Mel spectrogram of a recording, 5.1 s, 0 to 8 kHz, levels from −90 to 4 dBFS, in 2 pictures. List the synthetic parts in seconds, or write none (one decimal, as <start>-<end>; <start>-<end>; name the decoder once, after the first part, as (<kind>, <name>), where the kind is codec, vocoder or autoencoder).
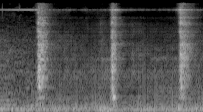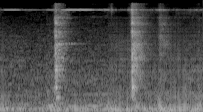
0.6-2.6 (vocoder, WaveNeXt); 3.9-5.1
